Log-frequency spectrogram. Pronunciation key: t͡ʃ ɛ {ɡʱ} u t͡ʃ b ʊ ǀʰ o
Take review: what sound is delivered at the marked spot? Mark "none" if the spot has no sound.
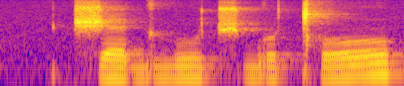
ɡʱ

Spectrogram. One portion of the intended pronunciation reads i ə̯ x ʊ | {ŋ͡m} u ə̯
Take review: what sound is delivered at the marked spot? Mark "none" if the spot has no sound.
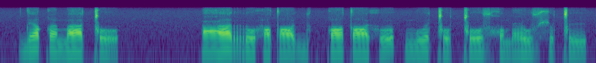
m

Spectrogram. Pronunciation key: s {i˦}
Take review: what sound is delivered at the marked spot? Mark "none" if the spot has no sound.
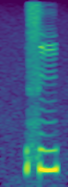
i˦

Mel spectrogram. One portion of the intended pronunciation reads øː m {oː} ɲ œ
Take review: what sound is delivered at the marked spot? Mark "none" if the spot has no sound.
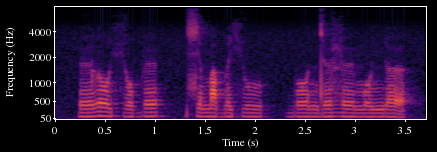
oː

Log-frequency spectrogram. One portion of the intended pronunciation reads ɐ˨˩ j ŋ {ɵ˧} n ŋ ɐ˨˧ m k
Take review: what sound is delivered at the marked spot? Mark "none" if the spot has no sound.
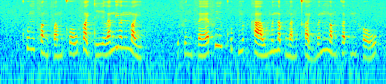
ɵ˥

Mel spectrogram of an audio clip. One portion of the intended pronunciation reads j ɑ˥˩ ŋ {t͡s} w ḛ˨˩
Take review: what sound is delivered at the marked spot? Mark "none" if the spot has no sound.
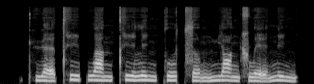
ʂ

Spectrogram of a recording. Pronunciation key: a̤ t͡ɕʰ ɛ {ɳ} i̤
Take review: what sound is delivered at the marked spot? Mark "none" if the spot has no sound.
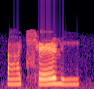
ɳ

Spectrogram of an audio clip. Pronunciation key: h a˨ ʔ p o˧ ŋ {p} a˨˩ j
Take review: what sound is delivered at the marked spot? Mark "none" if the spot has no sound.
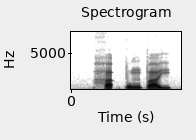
p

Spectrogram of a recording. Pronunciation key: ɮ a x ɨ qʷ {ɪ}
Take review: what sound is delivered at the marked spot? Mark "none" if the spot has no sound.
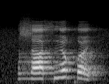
ɪ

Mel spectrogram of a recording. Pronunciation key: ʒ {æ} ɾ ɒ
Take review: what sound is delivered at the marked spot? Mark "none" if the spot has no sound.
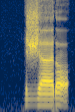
a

